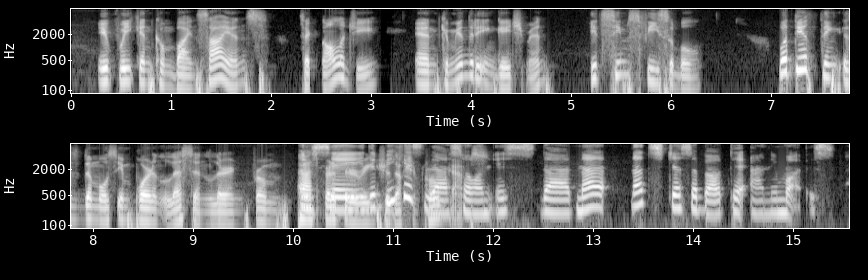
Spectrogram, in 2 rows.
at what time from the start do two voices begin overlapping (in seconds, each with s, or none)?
10.1 s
